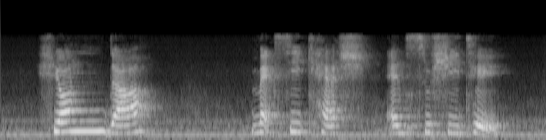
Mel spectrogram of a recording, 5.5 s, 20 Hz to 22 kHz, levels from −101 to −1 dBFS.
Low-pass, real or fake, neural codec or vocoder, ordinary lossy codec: none; fake; codec, 16 kHz, 8 kbps, FunCodec, trained on Chinese and English, 25 frames a second; none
